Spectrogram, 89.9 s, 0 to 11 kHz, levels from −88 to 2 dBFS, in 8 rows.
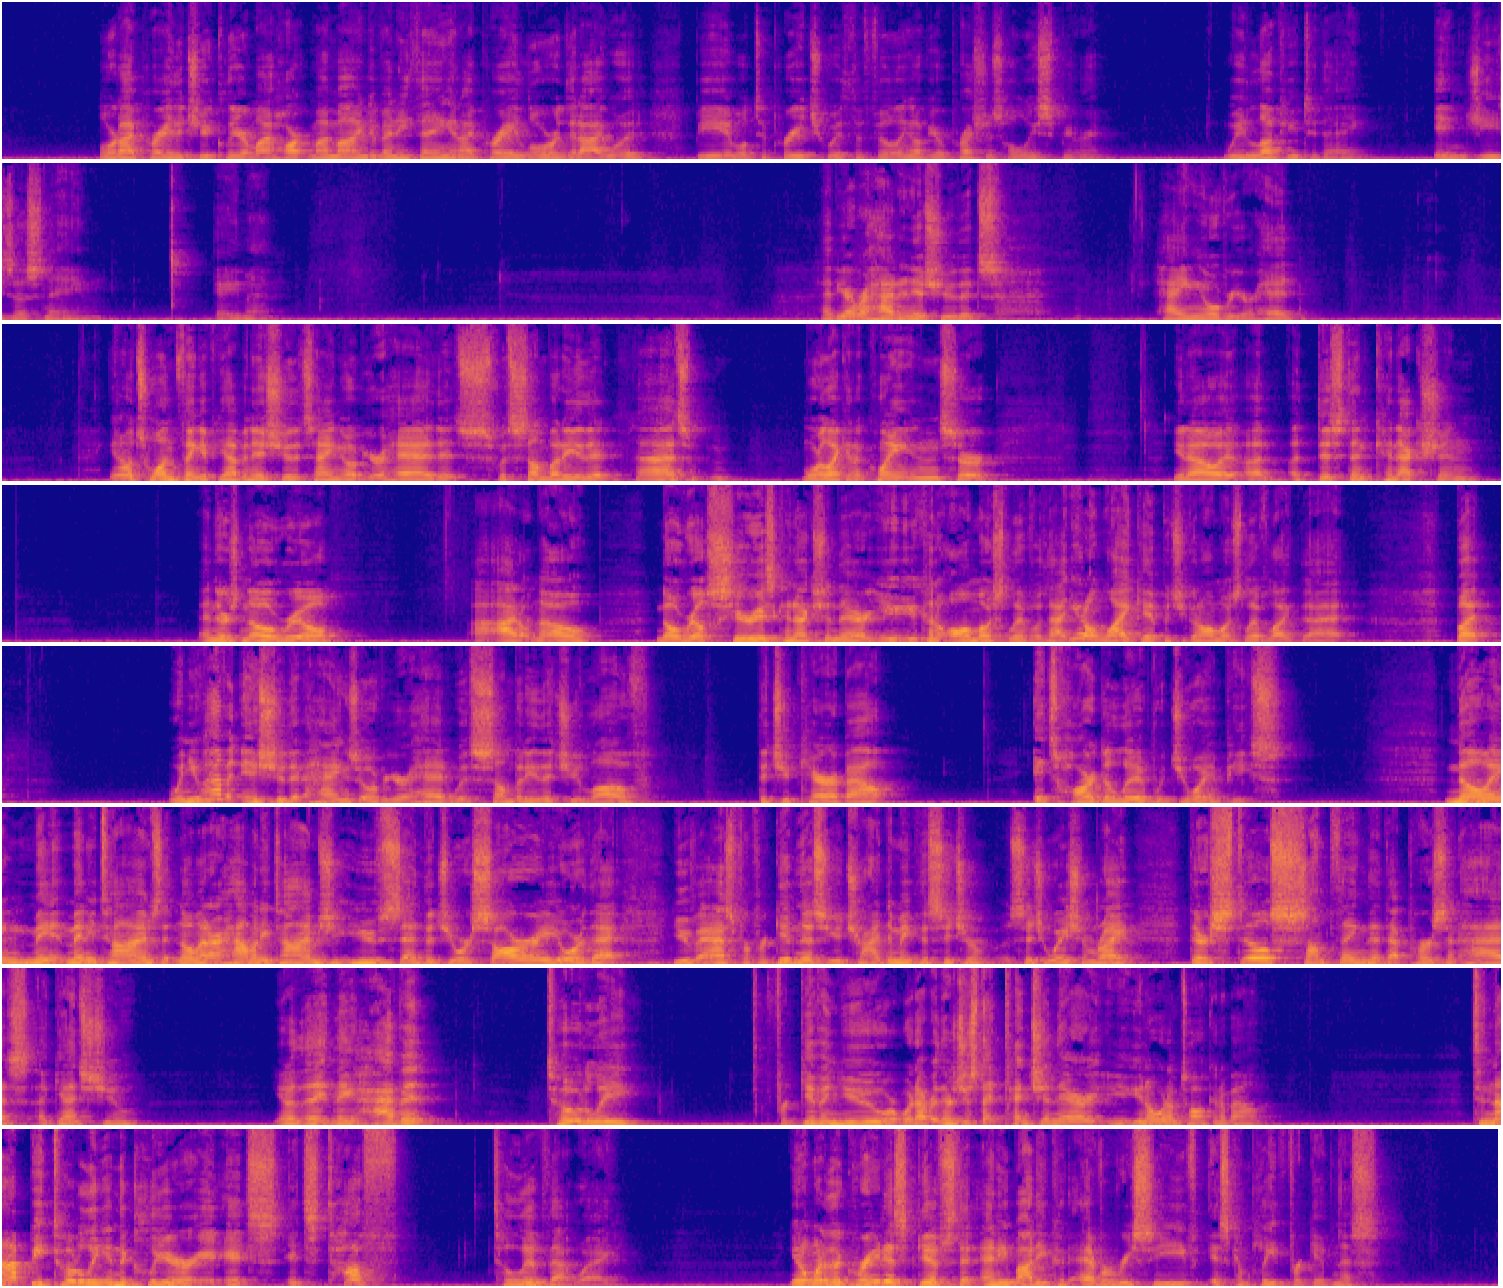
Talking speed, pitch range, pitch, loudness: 155 wpm, 110-165 Hz, 135 Hz, -24 LUFS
